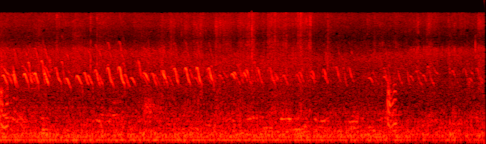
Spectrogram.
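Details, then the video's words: Several young francolin (teetar) chicks peeping together: rapid, high, short descending chirps packed closely in a continuous chorus, with a constant low hum underneath. "teetar chicks ki awaz"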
